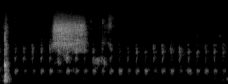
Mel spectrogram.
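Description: A mouse click, then a short loud hiss about half a second in, over a faint rapid pulsing of about ten beats a second.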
